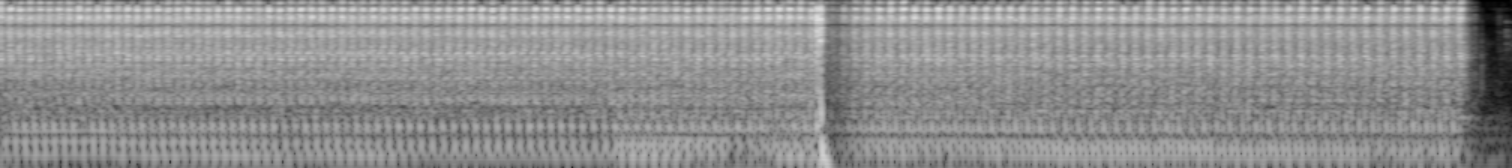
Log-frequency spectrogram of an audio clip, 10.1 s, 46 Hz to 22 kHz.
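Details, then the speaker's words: 1970s Puch Maxi E50 50cc two-stroke moped engine on the bench, drill-spun after carb spray: fast, steady chuffing for several seconds, never catching; no-start from stuck piston rings and low compression. "i thought it was gonna go that time but yeah these things don't always go to plan i've had problems with this engine trying to start as you've seen a couple of times"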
